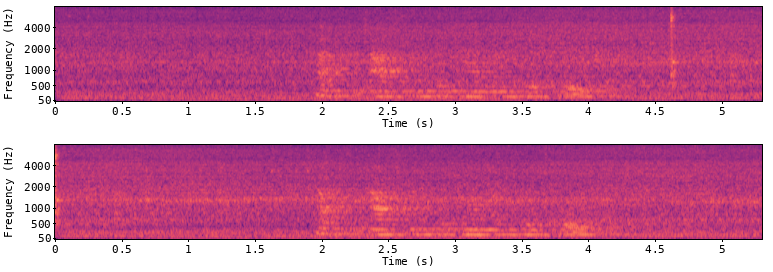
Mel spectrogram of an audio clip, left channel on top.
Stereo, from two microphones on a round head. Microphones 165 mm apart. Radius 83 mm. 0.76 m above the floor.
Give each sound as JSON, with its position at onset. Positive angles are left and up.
{"t": 1.9, "sound": "a woman speaking", "side_deg": 5, "distance_m": 8.5}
